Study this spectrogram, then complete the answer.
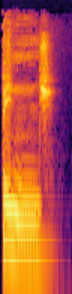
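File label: "binge", English, uk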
